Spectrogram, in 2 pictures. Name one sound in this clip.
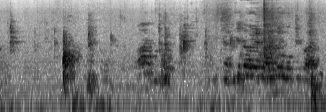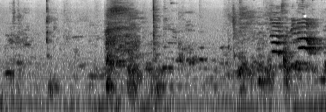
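Pool balls click against each other.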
